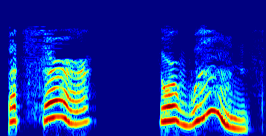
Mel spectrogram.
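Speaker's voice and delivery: high-pitched, scolding protest; indignant nurse's objection. A narrator's reading. Nurse figure protests to her patient.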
